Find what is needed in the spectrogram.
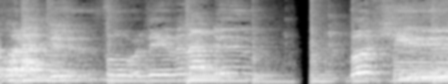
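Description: Acoustic guitar strummed with voices singing a slow country song together. The sound drops out for a split second about three seconds in, then resumes.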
